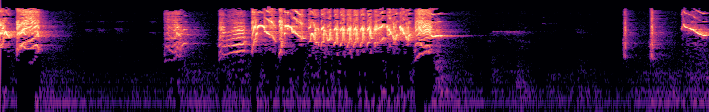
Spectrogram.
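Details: Pintassilgo do Nordeste song for teaching and warming up: an opening high chirp, then a steady run of rapid repeated buzzy notes lasting about three seconds, followed by scattered brief chirps.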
